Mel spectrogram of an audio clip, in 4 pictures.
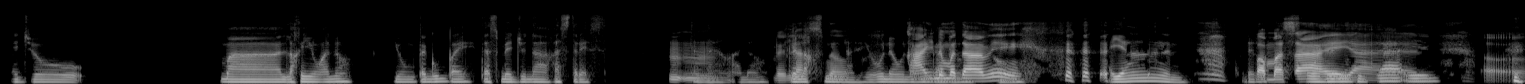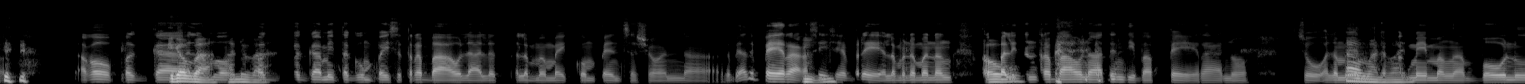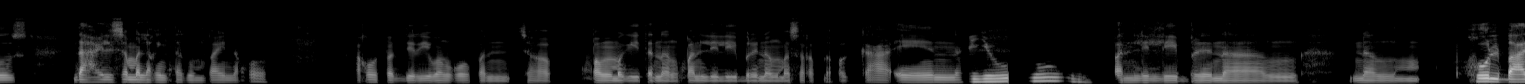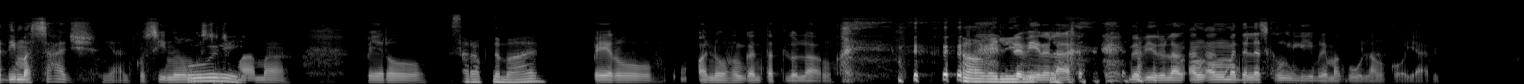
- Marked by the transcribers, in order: laugh; laugh; laugh; laugh; chuckle; laugh
- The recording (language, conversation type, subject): Filipino, unstructured, Paano mo ipinagdiriwang ang tagumpay sa trabaho?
